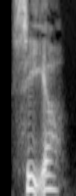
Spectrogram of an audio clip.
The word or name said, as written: seer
